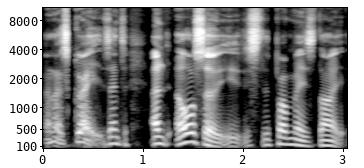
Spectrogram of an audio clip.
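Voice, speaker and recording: Man, lively swinging pitch, swears a lot, dry close sound. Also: brisk, gravelly, no echo. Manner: swears freely, animated, laughs often. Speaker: guest comedian. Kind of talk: casual podcast chat.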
